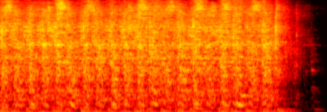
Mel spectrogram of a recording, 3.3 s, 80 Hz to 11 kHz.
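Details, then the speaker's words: Mercedes 190E (W201) with swapped OM606 diesel, OM603 mechanical fuel pump fitted: first cranking test before the fuel is hooked up, starter spinning the engine steadily and freely at about three and a half turns a second with no catch; normal cranking. "all right well it's cranking um [Music] hopefully we've got some fuel in it nothing seems to blow up"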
